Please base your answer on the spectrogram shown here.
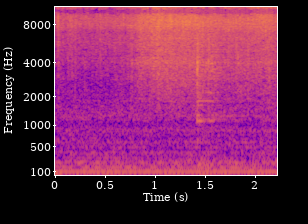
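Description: Cauliflower steaks sear flat-side down in a hot pan, giving a steady, loud, close sizzle and crackle that holds evenly throughout, with no voices.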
